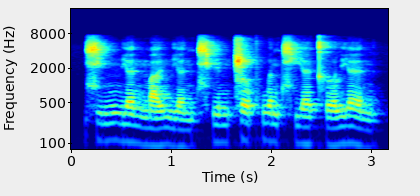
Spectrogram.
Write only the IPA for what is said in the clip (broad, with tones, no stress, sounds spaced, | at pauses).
ɕ i˧˥ ŋ n̪ j ɛ˥˩ n m a˧˥ ɪ̯ n̪ j ɛ˨˩ n t͡ɕʰ i˥ n ʈ͡ʂ ɤ˥˧ pʰ w ə˥˩ n t͡ɕʰ j ɛ˧˥ kʰ ɤ˧˥ l j ɛ˥˩ n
